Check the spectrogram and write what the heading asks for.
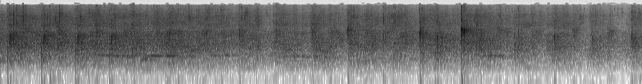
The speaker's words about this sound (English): A hand clap of praise.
